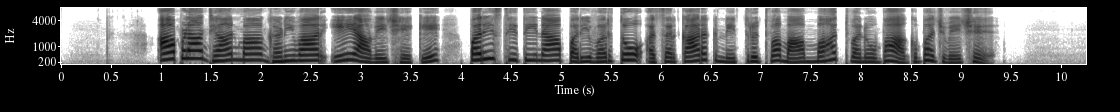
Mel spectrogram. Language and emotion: Gujarati, neutral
